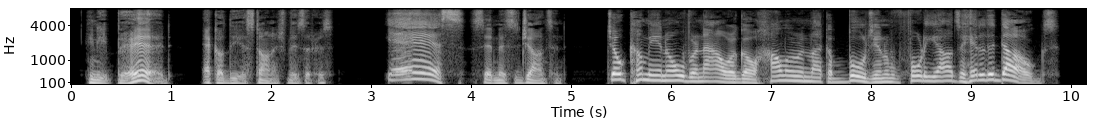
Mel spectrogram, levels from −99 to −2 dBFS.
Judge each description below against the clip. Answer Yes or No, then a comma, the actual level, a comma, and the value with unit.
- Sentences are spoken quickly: No, average, 165 wpm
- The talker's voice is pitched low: No, medium, 160 Hz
